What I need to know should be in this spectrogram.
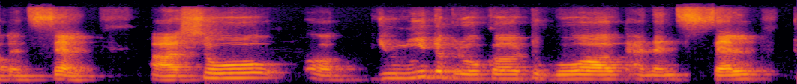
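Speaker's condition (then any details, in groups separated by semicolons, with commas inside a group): No condition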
